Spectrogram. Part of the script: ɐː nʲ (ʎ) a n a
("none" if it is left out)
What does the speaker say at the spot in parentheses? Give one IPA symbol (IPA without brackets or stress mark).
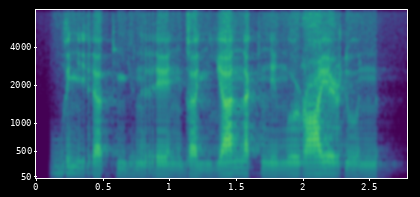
ʎ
